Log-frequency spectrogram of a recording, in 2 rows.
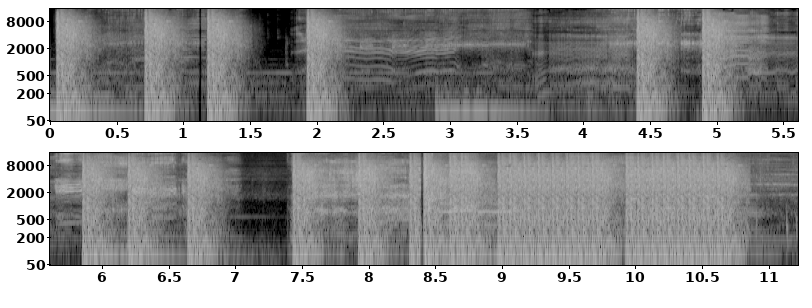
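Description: Heavy gunfire from the zombie shooter Invention 3, a Left 4 Dead clone: loud, close bursts of automatic fire with short gaps, building into a long sustained volley, with a player's voice now and then.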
